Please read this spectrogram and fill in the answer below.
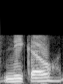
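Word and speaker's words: Niko: It was Nico. That's N-I-K-O. – Okay. – And then the Bank of Cardiff is spelled C-A-R-D-I-F-F, as in Frank, Frank.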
